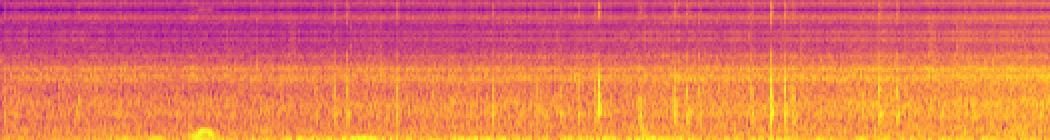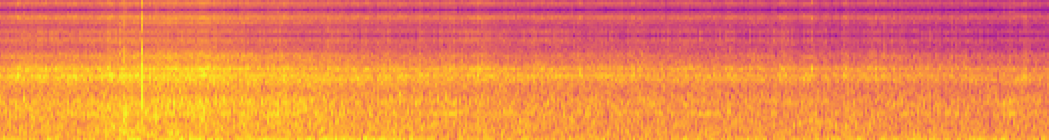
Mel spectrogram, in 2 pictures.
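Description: Rushing water of a small river rapid growing louder as a kayak runs the drop, peaking in a burst of whitewater splashing over the bow about six seconds in, then easing off. A few sharp knocks come in the first four seconds.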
